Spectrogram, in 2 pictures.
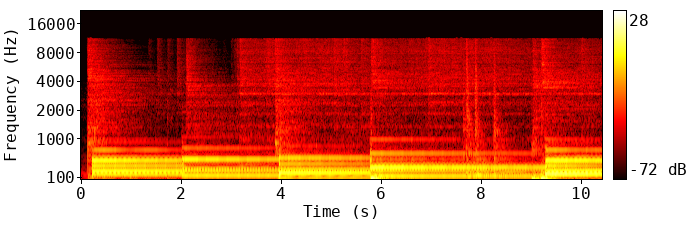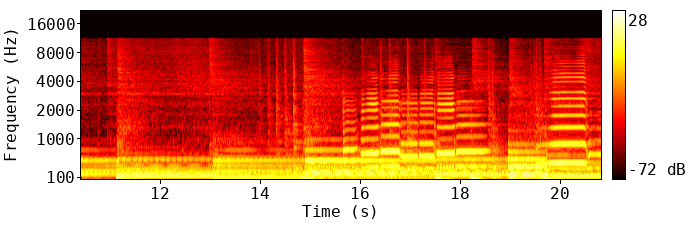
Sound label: call loop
